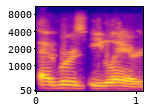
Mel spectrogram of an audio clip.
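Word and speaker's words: Edwards-Helaire: semi-serious on this one I'm gonna go Clyde Edwards elair the H is silent because this is a man who only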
